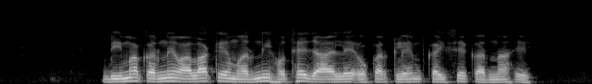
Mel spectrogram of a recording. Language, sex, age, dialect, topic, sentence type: Chhattisgarhi, male, 25-30, Eastern, banking, question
